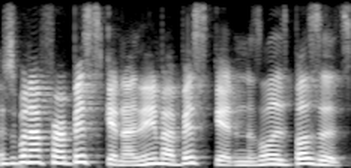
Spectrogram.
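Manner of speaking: put-on loud, broad Georgian accent, laid on thick. Retelling what a witness said: imitating Elbert Clark's thick Georgian accent.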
